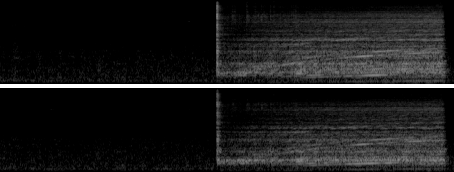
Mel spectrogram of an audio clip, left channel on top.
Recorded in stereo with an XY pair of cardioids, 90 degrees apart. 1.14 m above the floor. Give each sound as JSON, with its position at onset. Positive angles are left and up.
{"t": 2.2, "sound": "a blender", "azimuth_deg": 65, "distance_m": 1.1}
